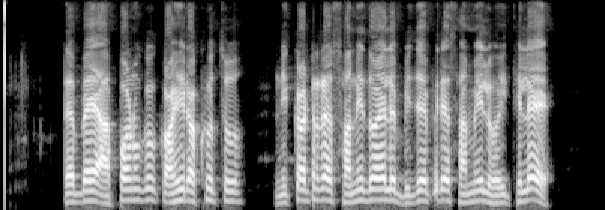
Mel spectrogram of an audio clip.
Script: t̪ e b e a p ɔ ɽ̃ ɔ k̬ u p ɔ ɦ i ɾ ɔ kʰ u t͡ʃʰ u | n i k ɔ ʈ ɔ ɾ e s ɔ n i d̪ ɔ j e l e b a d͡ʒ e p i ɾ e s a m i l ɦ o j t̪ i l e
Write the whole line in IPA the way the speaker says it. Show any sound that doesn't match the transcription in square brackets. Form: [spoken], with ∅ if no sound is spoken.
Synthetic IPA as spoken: t̪ e b e a p ɔ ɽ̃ ɔ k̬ u [k] ɔ ɦ i ɾ ɔ kʰ u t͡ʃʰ u | n i k ɔ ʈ ɔ ɾ e s ɔ n i d̪ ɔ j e l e b [i] d͡ʒ e p i ɾ e s a m i l ɦ o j [t̪ʰ] i l e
